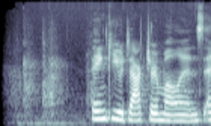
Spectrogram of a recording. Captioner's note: scattered applause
